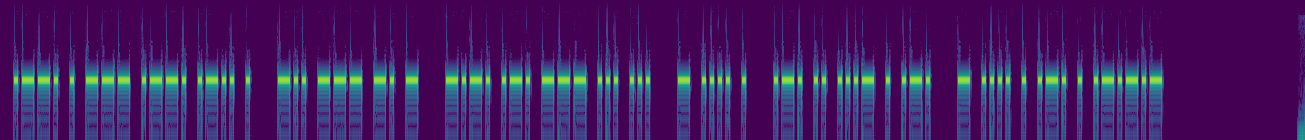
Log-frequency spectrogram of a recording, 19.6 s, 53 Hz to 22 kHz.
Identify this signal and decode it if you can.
Morse code, heard as a keyed tone, about 20 wpm, 700 Hz. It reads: PEOPLE DONT CROSS THE RIVER THERE.
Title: Sentences from Top 1000 Words - Review Part 3 - 20wpm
